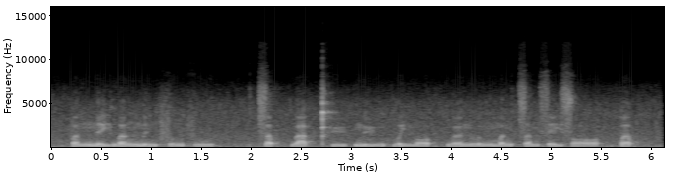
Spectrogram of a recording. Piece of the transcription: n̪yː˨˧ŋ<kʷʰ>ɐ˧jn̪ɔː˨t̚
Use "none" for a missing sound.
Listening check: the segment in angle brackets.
kʷ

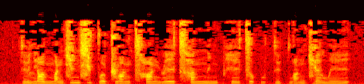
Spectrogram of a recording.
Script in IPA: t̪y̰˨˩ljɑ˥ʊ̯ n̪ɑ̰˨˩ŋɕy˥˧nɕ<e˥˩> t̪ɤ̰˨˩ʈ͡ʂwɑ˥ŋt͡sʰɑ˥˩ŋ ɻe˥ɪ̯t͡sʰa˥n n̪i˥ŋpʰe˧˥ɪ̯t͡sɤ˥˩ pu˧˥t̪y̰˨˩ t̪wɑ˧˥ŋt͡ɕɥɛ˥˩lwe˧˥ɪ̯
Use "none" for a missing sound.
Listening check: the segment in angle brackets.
i˥˩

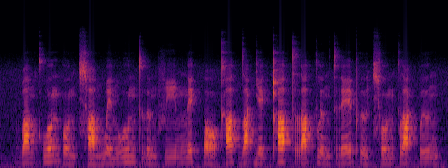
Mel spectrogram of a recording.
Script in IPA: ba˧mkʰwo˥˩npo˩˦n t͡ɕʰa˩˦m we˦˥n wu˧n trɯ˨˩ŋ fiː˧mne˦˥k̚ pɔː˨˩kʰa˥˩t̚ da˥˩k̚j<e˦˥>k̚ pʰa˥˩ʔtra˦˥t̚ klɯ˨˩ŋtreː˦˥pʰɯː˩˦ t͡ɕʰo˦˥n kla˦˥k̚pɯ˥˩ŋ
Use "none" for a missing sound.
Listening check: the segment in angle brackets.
e˦˥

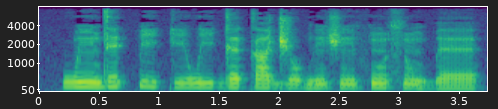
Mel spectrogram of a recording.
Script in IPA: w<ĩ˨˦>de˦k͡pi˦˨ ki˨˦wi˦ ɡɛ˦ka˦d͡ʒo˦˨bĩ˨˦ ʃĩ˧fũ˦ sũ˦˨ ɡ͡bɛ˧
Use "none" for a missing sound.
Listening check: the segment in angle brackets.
ĩ˧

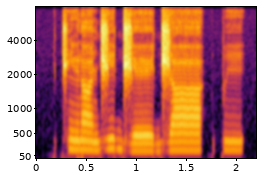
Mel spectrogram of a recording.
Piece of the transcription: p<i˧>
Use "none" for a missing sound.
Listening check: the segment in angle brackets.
i˧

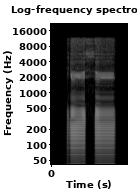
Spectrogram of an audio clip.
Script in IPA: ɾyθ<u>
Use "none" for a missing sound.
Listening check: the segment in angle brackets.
y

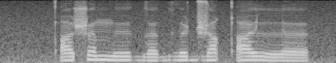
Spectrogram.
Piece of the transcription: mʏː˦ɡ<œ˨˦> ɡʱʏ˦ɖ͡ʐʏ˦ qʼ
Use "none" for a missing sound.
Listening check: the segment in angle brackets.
œ˨˦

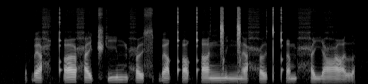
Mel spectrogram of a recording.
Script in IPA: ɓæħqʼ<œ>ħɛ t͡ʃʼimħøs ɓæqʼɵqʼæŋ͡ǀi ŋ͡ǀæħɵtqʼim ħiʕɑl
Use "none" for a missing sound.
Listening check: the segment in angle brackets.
œ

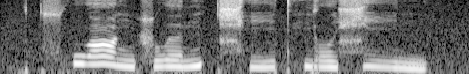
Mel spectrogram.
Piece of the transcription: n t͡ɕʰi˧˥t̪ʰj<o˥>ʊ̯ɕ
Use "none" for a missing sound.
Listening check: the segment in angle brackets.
o˧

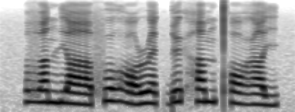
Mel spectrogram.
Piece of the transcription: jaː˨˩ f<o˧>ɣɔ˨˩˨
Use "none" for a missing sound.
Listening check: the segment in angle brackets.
o˧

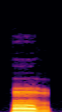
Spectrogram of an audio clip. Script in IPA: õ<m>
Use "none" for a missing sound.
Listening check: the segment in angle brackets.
m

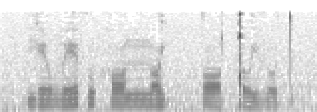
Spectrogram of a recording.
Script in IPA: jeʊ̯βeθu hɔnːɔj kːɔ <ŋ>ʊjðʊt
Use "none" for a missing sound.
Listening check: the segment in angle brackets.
ǃ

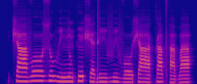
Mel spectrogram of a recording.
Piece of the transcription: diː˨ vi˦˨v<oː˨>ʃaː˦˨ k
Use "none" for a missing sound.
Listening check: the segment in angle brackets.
oː˨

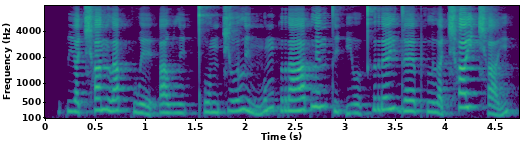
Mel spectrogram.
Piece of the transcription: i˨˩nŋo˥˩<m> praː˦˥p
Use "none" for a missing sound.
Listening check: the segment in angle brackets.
m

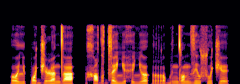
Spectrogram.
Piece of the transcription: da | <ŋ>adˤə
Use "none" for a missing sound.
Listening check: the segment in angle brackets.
x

